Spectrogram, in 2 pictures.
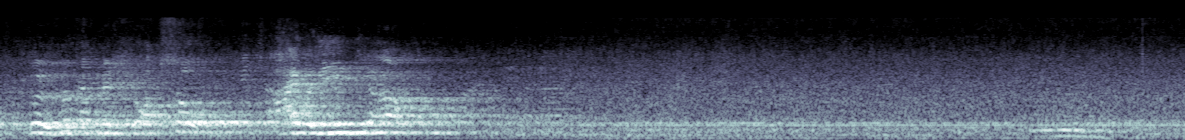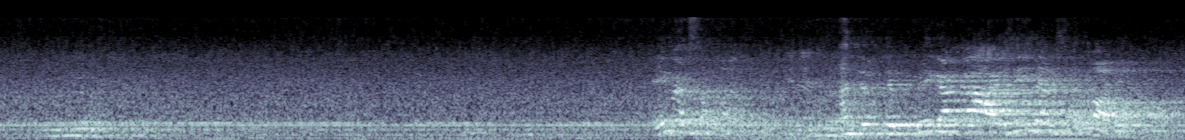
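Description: A man speaks with animation into a microphone through a loudspeaker in a large echoing hall.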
